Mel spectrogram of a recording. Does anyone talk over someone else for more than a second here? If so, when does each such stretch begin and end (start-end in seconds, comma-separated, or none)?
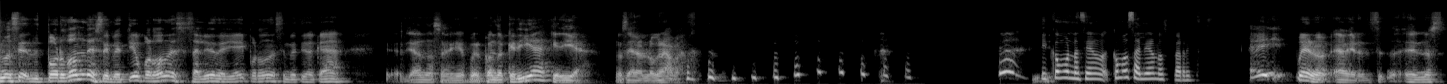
none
